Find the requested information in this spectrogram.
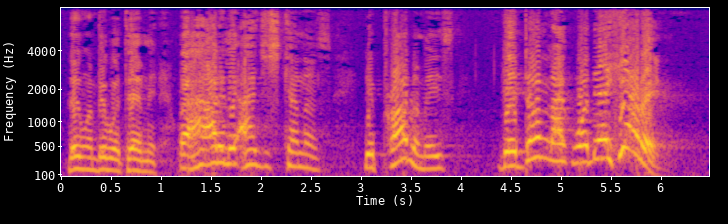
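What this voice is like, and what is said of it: Speaks with a noticeable accent. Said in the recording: “I understand I speak with my accent.”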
